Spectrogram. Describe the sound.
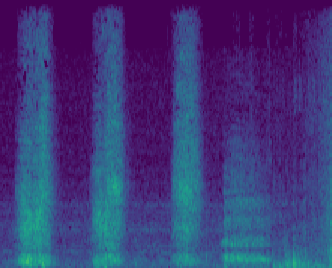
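Three sharp, forceful nasal snorts in quick succession, followed by a longer, drawn-out sniffing inhale, as someone snorts cocaine in a men's room. Fairly loud, with no talking.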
